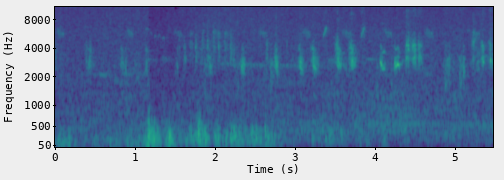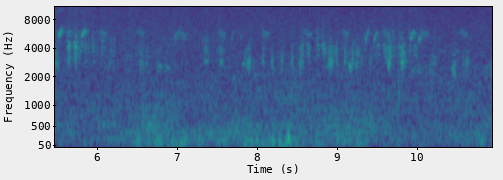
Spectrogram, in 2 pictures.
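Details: Oriental reed warbler in a fallow rice field in mid-May, singing as the evening sun sets: rapid, scratchy chattering notes repeated almost without pause, fairly distant, with low rumbling and a brief thump near the start.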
